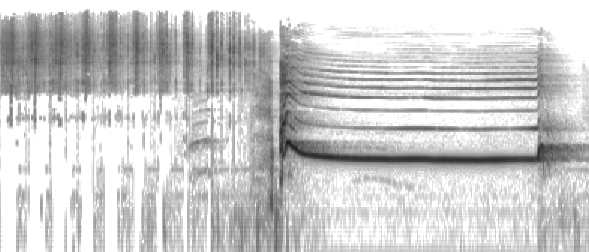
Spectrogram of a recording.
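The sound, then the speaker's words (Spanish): After a few seconds of rapid, rhythmic rattling noise, a person reciting poetry lets out one long, loud dog-like howl that swoops up and then holds steady, clear, before cutting off. “Me gusta aullar cuando recito, como si orinara con leves chisguetes violentando el viento y así bordar varias cuadras con mi hilo de oro.”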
